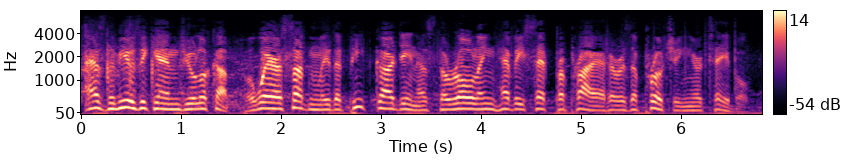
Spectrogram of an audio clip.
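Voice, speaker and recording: An actor playing a sardonic, all-knowing American narrator of an old radio suspense drama, insinuating and dramatic. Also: male voice, on the high side, brisk, noisy background, close to an everyday voice. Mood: sardonic, ominous. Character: sardonic, omniscient male storyteller of suspense tales. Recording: muffled old radio with music. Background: music.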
